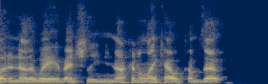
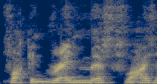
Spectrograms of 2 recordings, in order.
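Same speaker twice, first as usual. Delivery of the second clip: usual speaking voice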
